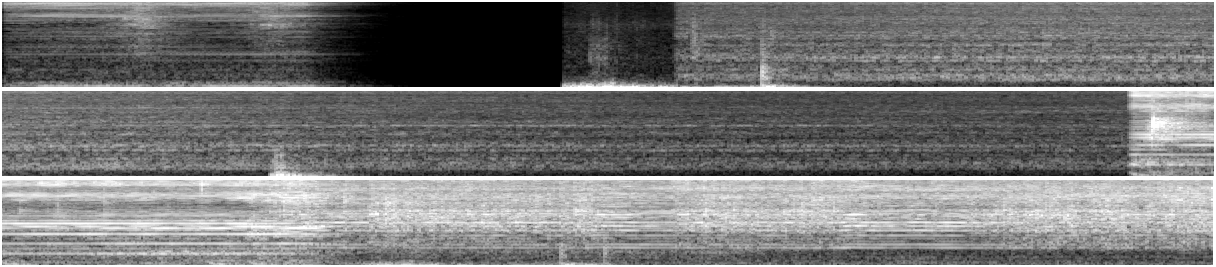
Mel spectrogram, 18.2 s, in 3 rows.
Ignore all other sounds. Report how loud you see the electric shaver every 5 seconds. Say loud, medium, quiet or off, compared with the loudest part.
quiet, off, loud, loud.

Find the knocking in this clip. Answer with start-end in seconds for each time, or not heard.
2.8-4.0, 7.3-7.8, 13.9-15.2.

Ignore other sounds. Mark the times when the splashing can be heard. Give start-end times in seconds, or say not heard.
not heard.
